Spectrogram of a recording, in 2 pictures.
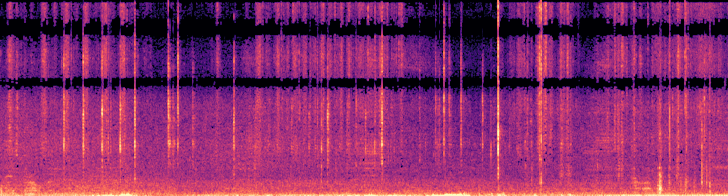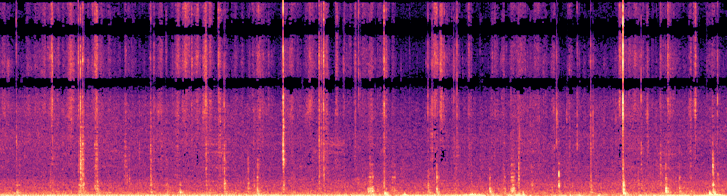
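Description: Scattered small metallic clicks and ticks of a screwdriver tightening a jubilee clip (worm-drive hose clamp) on a power steering hose, with a few dull low rumbles.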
